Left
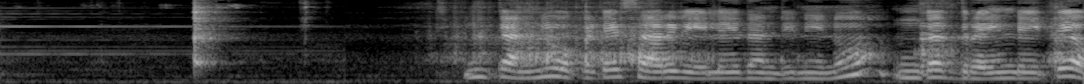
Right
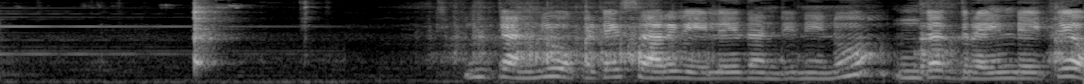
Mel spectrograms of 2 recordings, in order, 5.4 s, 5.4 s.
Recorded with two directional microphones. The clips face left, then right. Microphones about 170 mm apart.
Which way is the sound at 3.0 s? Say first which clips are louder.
Left 1 dB; 45° left (ahead or behind).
